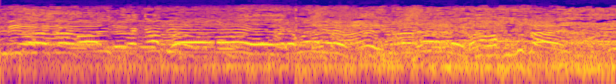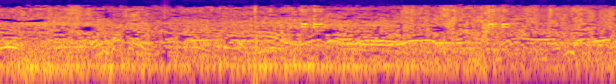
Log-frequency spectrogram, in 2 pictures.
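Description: A crowd of men shouts and yells excitedly close by.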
